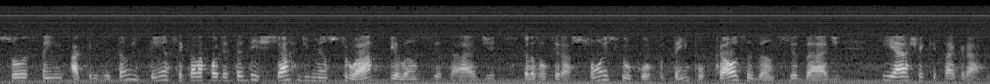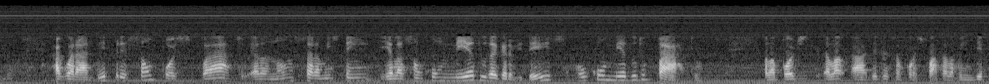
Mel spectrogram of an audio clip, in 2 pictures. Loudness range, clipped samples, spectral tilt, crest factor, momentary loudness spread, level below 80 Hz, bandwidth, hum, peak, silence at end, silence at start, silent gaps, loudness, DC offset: 2 LU; under 0.1%; -3.5 dB/octave; 22 dB; 11 LU; -44 dBFS; 17 kHz; 60 Hz at -45 dBFS; 0 dBFS; 0 s; 0 s; none; -22 LUFS; under 0.1%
